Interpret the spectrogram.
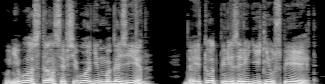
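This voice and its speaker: A man voicing a calm, composed man who talks evenly and unhurriedly, in an audiobook. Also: high voice, fast talker, vocal fry, no room sound, studio quality, voice pushed up, full character voice. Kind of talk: audiobook character voice.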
